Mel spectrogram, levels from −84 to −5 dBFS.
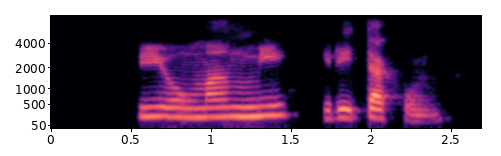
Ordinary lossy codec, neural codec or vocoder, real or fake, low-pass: Opus, 16 kbps; codec, 16 kHz, 1 kbps, X-Codec, HuBERT features, trained on LibriSpeech; fake; 7.2 kHz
